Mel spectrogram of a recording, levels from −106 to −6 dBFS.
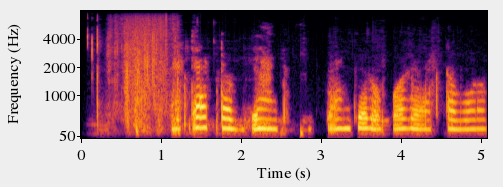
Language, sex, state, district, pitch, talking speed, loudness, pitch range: Bengali, female, West Bengal, Purulia, 220 Hz, 105 wpm, -17 LUFS, 210-230 Hz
